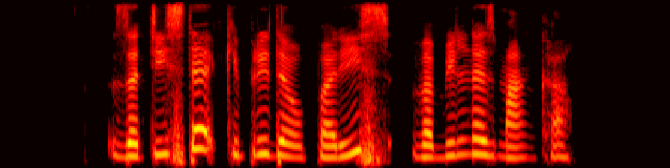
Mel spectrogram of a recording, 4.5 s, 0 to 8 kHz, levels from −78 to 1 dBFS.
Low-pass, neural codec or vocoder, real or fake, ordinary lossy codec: 7.2 kHz; none; real; MP3, 64 kbps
